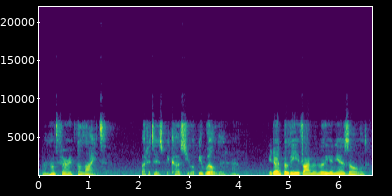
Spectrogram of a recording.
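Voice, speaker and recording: An actor playing a million-year-old immortal Neanderthal villain, theatrical and grandiose, in old-time radio drama style. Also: male voice, lowish voice, normal speed, a little hiss or hum, close to an everyday voice, rough recording. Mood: smug, taunting. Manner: theatrical, grandiose, menacing declamation.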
